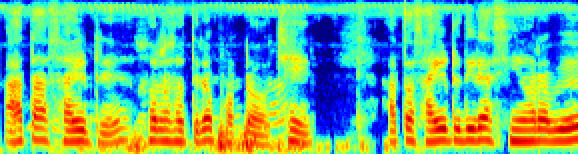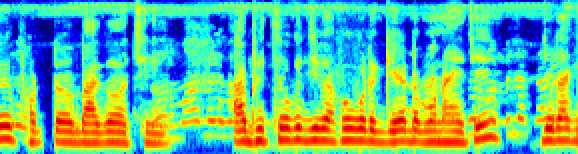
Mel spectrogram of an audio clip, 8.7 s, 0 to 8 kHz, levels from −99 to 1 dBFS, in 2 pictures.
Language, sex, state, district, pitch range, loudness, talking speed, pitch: Odia, male, Odisha, Malkangiri, 160-185 Hz, -14 LUFS, 195 wpm, 175 Hz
